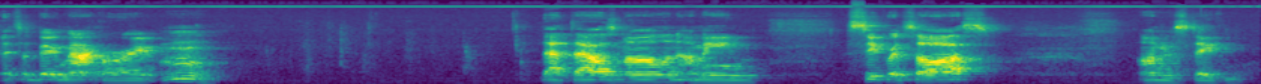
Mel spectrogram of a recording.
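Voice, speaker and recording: Man, eating vlogger, rambles as he chews, bright forceful tone, off-mic in a roomy, faintly hissy space. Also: lowish voice, steady tone, takes it slowly, long pauses. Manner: rambling, chatty, talks while chewing. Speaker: mukbang vlogger. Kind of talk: casual eating vlog. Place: indoors, filming alone. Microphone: camera mic set up by himself. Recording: echoey room, mic at a distance, faint noise.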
